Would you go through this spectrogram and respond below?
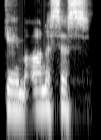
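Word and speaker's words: GameOnassis: and at Game Onassis. Is that okay to pronounce it that way, Janet? – Yep. – I know people pronounce it differently, so I just wanted to check.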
